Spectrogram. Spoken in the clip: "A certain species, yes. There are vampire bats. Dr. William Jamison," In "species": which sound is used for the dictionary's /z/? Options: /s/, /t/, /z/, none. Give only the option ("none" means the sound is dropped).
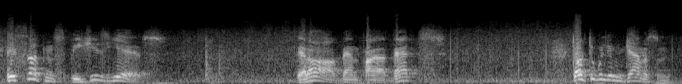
/z/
